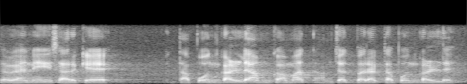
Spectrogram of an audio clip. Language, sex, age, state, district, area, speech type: Goan Konkani, male, 18-30, Goa, Bardez, urban, spontaneous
